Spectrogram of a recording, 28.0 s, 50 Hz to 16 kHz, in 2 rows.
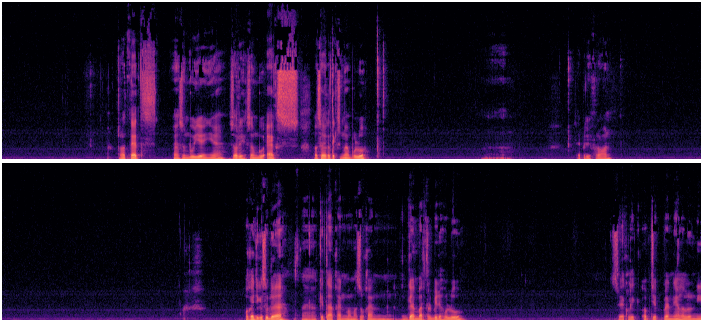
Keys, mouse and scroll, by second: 0.3 click, 1.0-2.4 middle drag, 2.4 r, 8.9 click, 9.9-10.5 middle drag, 12.5 s, 14.3 click, 16.4 click, 18.8-23.2 middle drag, 23.2 click, 26.2 click.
